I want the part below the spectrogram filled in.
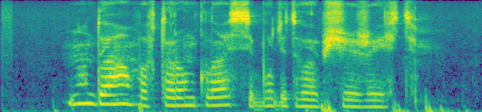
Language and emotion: Russian, sad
